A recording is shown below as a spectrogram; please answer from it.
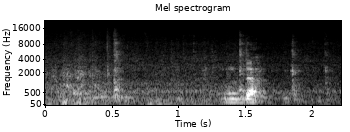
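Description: Racing pigeons cooing faintly in the loft, a low soft sound under a short spoken word near the end.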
